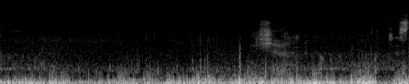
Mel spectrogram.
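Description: Strong headwind buffets cyclists riding through the desert between Abri and Atbara in Sudan, a steady low roar of wind noise on the microphone with a voice partly heard under it.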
